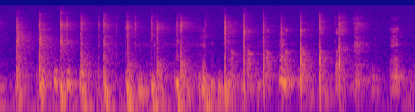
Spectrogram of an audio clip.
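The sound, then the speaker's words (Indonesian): A small group claps at the opening of the Explore Talk show, the sharp claps coming in quick, uneven bursts that pile up and overlap for several seconds, with a faint murmur of voices underneath. “balik lagi di acara kita nih Explore Talk tepuk tangan dong”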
